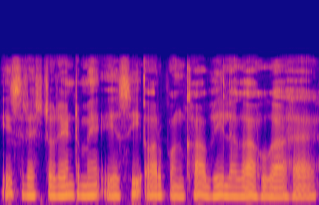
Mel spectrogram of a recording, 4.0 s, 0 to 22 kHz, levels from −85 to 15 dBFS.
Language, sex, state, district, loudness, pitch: Hindi, male, Jharkhand, Palamu, -17 LUFS, 135 Hz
